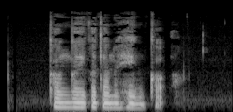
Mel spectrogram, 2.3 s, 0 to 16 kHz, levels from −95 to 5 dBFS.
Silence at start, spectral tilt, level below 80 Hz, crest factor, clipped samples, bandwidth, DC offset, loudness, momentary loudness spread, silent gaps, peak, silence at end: 0.5 s; -6 dB/octave; -56 dBFS; 20 dB; under 0.1%; 11 kHz; under 0.1%; -25 LUFS; 9 LU; none; -6 dBFS; 0.55 s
